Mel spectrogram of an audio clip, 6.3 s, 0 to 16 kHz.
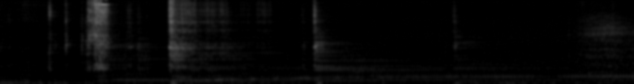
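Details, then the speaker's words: Squier Bullet Mustang guitar with new strings: plucked low E string gives a bright, fizzy rattle on each attack, buzzing because its saddle is set too low while the 12-inch bridge radius is set; saddle to be raised with grub screws. "and that is definitely too low you can hear it buzzing so that's going to come up a little bit"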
